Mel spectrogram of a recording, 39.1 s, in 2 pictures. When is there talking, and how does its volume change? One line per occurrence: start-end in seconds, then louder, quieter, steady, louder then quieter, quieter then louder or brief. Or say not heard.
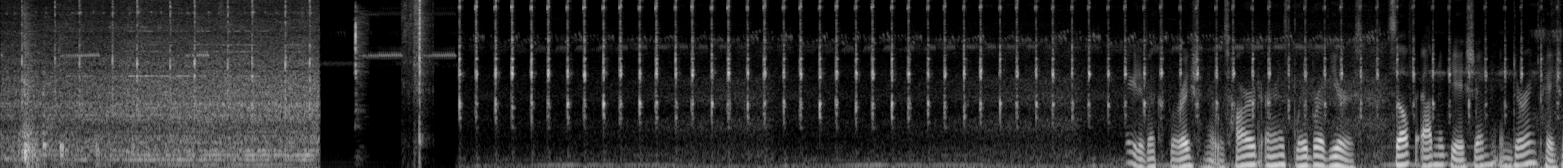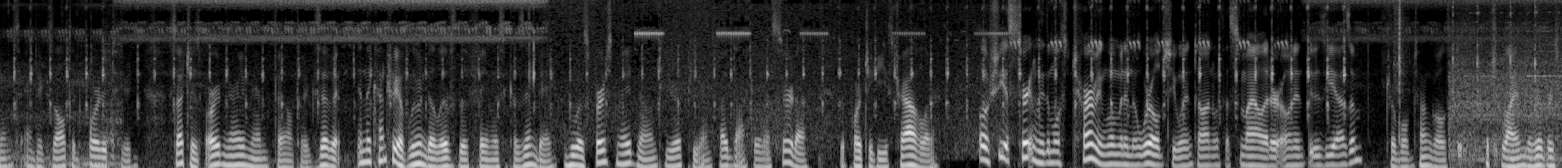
14.1-39.0 steady.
